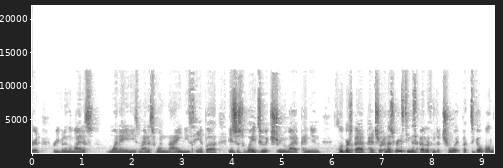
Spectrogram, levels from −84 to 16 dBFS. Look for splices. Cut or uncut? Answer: cut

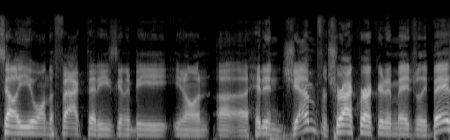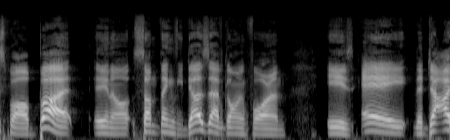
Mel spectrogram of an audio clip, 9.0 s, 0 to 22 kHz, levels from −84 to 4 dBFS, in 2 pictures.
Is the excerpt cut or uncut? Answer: cut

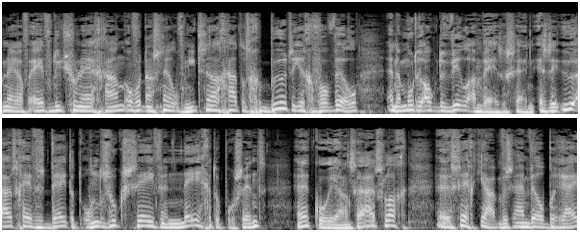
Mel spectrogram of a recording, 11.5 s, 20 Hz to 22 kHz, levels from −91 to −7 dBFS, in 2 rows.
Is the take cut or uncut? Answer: cut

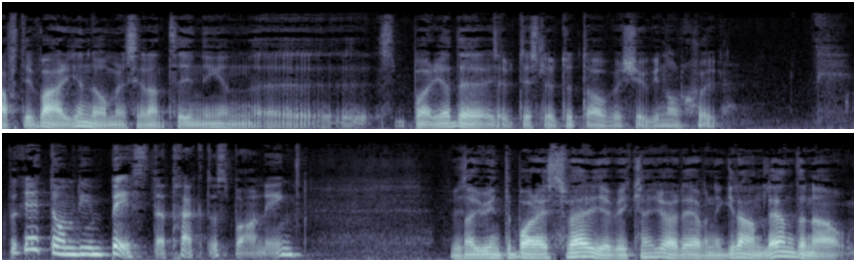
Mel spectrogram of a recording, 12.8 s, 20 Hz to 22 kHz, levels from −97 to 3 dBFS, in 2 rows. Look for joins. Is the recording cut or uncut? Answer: cut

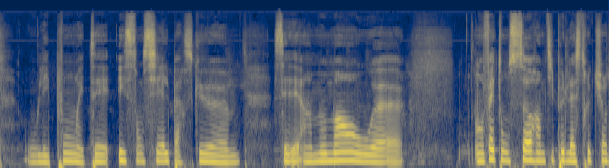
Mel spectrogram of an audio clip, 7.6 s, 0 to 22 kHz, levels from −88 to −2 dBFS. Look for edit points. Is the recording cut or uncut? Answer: uncut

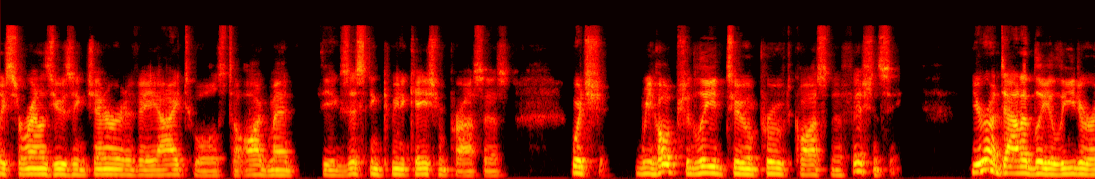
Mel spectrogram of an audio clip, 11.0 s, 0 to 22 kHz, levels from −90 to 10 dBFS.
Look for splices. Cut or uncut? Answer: uncut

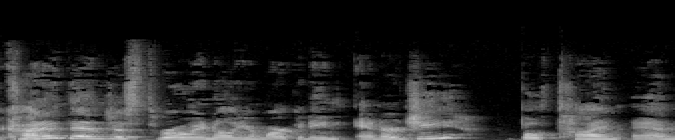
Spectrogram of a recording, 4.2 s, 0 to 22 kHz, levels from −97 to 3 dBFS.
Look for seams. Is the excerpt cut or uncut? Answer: uncut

